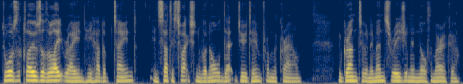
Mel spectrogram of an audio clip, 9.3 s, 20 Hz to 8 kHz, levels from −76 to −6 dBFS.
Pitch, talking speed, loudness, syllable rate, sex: 135 Hz, 200 wpm, -20 LUFS, 5.4 syllables/s, male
